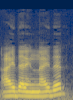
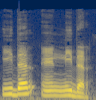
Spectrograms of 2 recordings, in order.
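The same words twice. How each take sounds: First: It is said with a British English accent. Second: It is said with an American English accent. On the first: "This is British pronunciation, British English pronunciation" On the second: "In American pronunciation"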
